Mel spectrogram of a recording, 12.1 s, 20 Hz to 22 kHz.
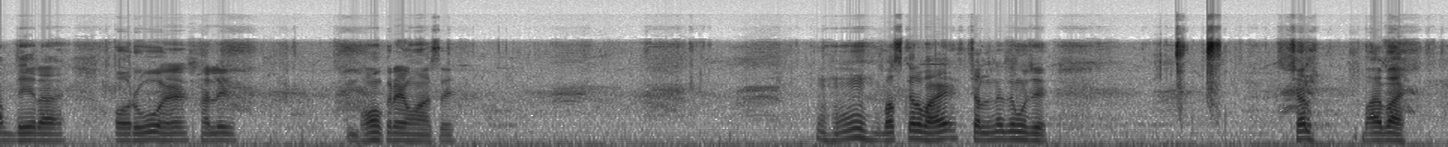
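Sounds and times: faint outdoor background noise: 0.0s - 12.0s
distant animal calls: 1.7s - 7.0s, 8.8s - 12.0s.

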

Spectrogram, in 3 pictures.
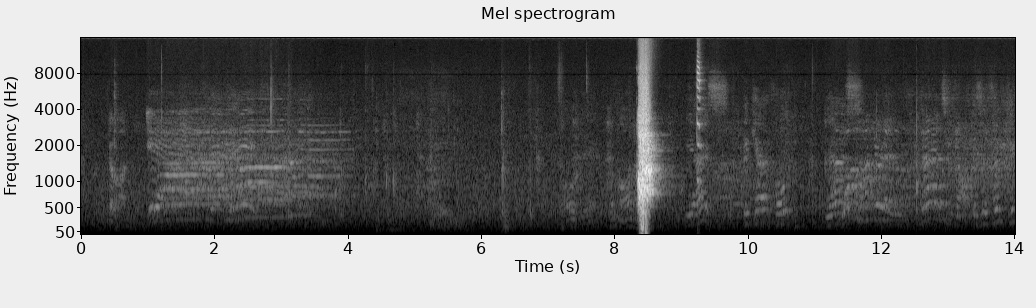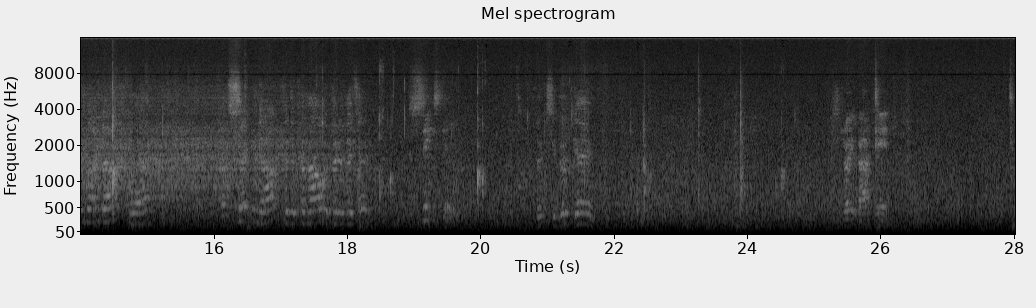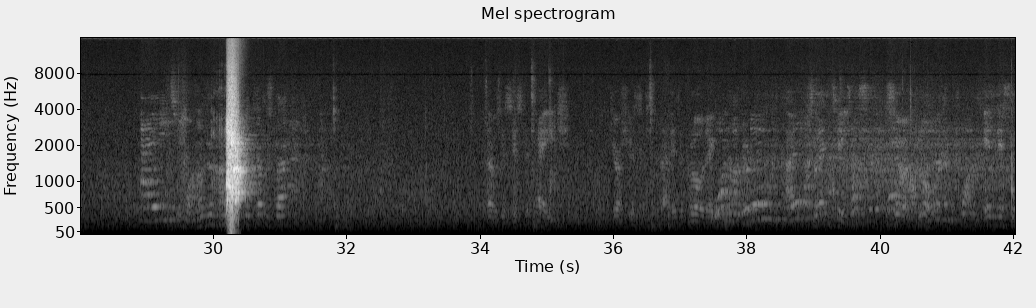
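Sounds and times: dog barking: 8.3s - 8.8s, 30.1s - 30.7s.

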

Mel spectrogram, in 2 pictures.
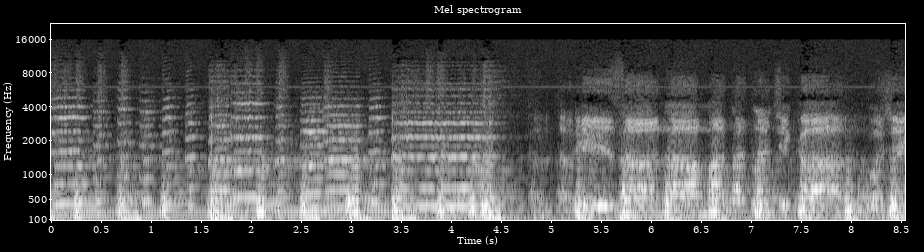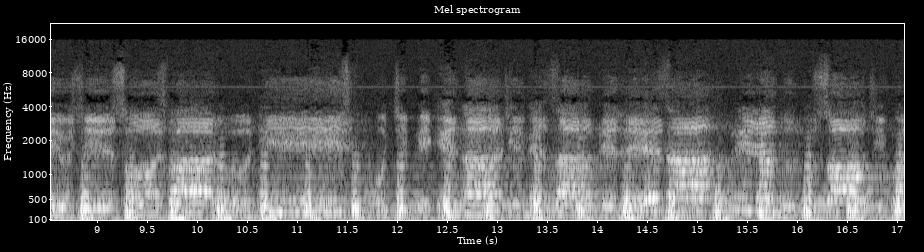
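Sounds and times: orchestra and brass accompaniment: 0.0s - 4.6s
choir singing an anthem: 4.2s - 17.0s.

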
